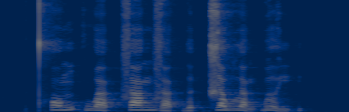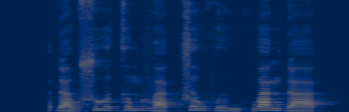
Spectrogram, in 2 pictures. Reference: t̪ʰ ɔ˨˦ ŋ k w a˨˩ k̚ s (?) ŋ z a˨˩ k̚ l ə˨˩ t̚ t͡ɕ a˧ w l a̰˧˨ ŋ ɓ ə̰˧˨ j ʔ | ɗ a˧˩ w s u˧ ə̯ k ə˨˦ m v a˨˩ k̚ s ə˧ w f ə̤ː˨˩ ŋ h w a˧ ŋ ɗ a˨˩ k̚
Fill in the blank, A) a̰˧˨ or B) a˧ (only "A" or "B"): B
